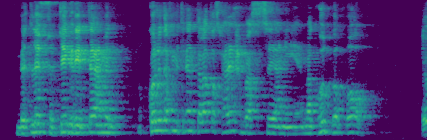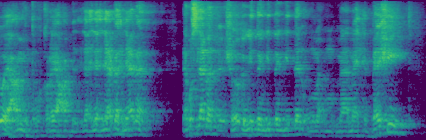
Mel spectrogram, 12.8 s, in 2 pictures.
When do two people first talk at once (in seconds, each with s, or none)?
none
